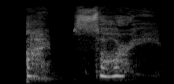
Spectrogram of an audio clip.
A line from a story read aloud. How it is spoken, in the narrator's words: whispered, starting to cry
